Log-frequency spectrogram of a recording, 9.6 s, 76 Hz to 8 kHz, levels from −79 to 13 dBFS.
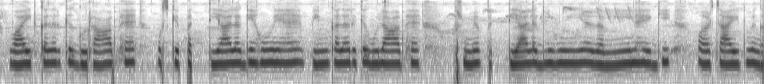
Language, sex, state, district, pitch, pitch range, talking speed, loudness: Hindi, female, Uttar Pradesh, Lucknow, 240 Hz, 235-250 Hz, 170 wpm, -15 LUFS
